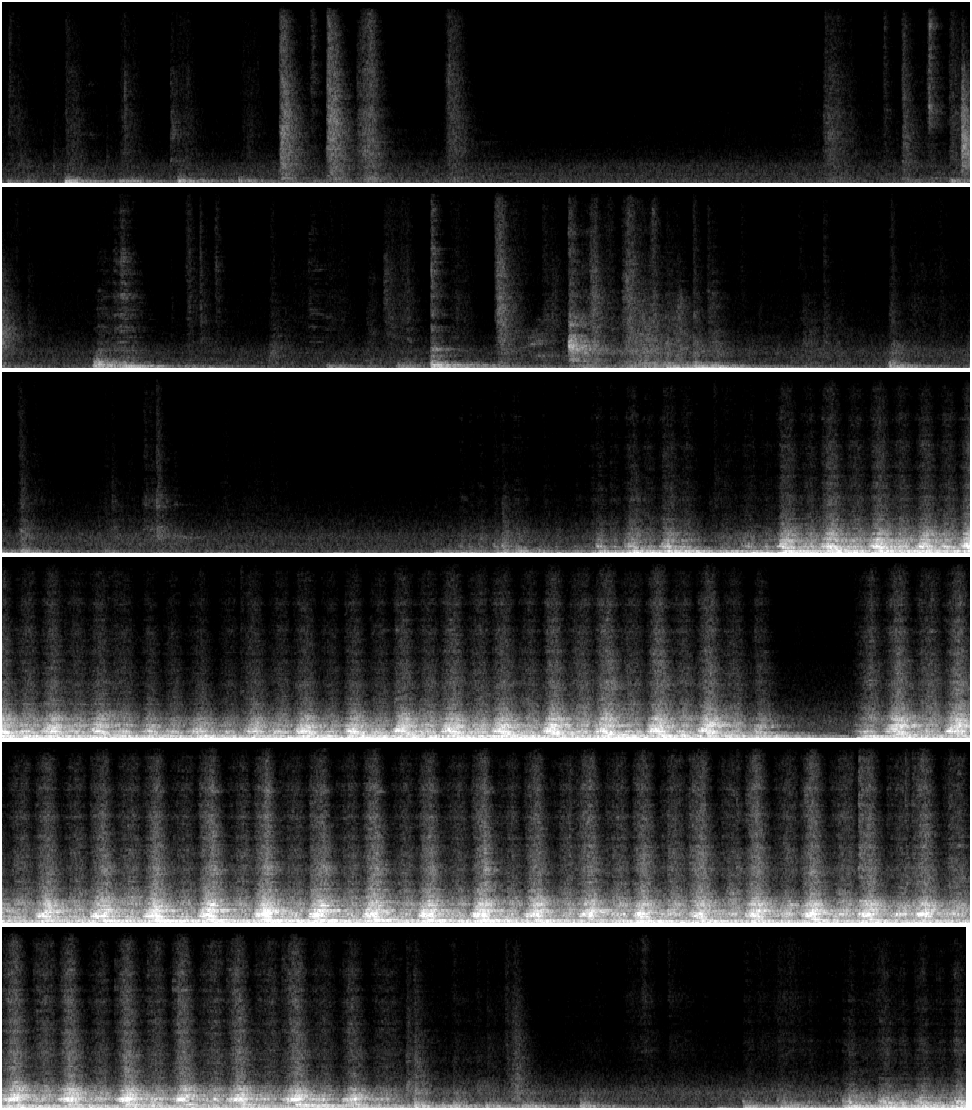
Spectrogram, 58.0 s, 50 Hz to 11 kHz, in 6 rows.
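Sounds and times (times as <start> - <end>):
hand saw cutting wood: 25.2 - 37.0, 37.6 - 52.9, 56.1 - 58.0.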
